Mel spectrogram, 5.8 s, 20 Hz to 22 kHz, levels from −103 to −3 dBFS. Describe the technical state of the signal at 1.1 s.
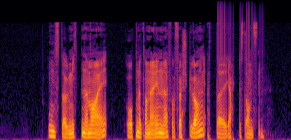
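At 1.1 s the speech carries the same damage it has from start to finish: plainly audible MP3 compression, most likely from a starved encoder, which fits a low bitrate around 48 kbps. With so few bits, the encoder is dropping quieter frequency lines frame by frame. That gives the speech a watery, swirly texture, and chirpy, metallic edges on s sounds, with consonant attacks smeared.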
